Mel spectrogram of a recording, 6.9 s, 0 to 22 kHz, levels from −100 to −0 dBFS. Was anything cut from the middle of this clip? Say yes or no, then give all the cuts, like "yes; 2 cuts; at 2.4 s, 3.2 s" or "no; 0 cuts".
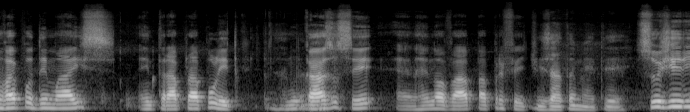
no; 0 cuts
